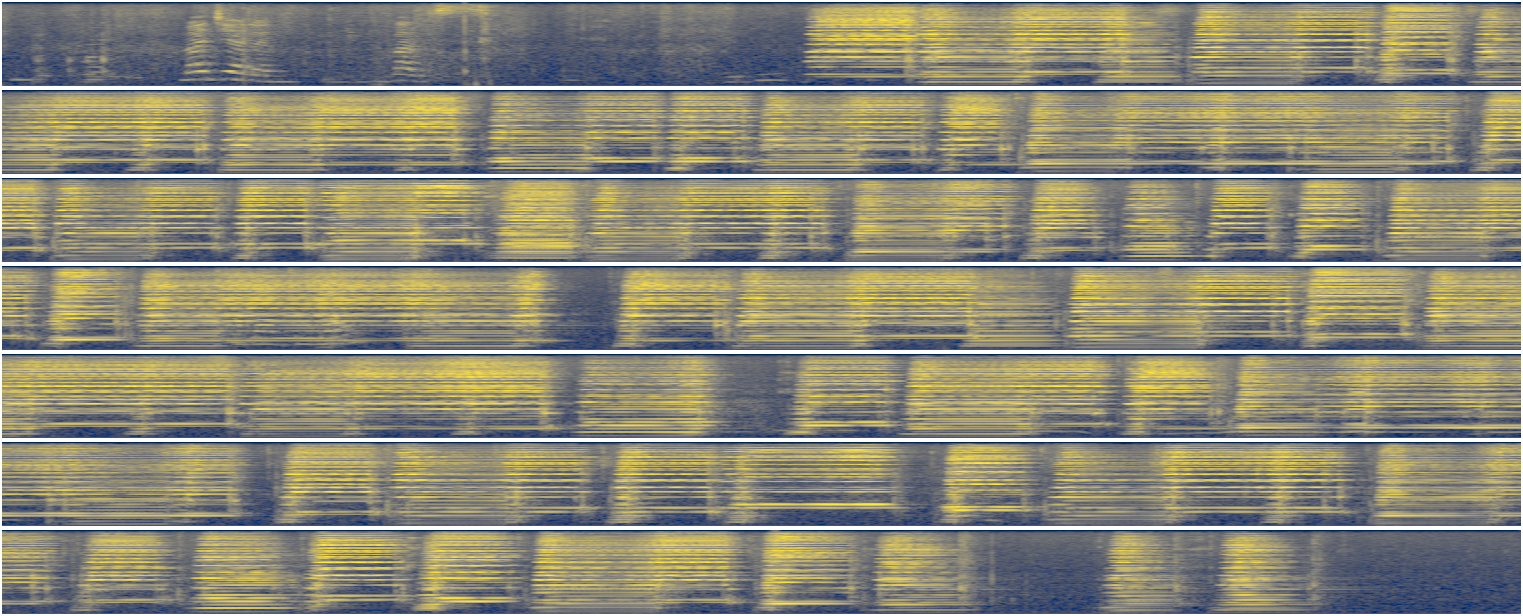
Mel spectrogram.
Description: l'atelier d'accordéon diatonique
Cette valse se joue en double notes, à la tierce.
